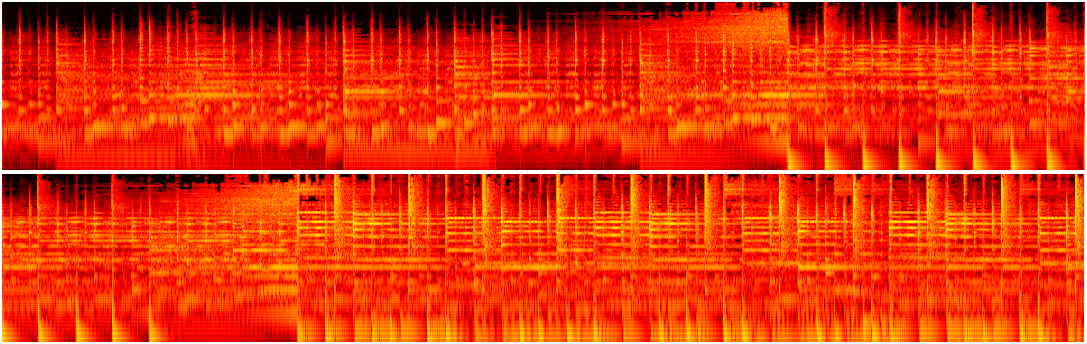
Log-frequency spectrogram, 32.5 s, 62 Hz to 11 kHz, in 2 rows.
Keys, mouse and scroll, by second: 1.6 click, 2.5 click, 4.4 click, 5.3 click, 8.0 click, 9.5 click, 10.2 click, 10.9 click, 11.9 click, 13.1 click, 13.8-14.6 typing, 14.8 Up, 16.0 Left, 17.5 click, 18.3 click, 19.6 click, 25.0 click, 26.8 click, 27.0 click, 27.1 double click, 28.3 double click, 29.0 click, 30.0 click.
